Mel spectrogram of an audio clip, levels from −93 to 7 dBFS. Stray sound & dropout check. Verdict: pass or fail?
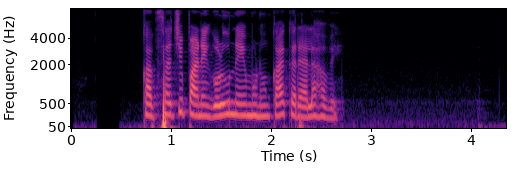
pass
